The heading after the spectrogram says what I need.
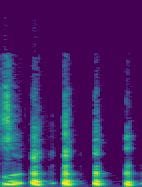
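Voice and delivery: high, breaking chuckles; real fit of giggles; helpless laughter. Real, not acted. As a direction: laugh uncontrollably. Laughing at the prince.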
